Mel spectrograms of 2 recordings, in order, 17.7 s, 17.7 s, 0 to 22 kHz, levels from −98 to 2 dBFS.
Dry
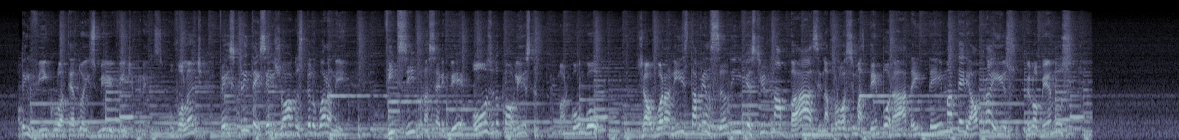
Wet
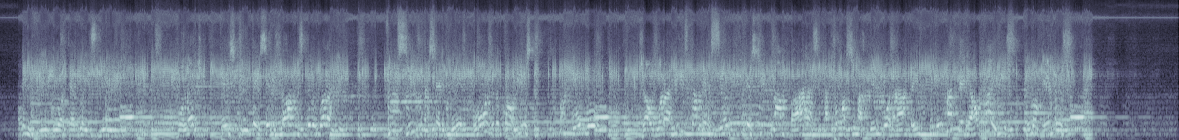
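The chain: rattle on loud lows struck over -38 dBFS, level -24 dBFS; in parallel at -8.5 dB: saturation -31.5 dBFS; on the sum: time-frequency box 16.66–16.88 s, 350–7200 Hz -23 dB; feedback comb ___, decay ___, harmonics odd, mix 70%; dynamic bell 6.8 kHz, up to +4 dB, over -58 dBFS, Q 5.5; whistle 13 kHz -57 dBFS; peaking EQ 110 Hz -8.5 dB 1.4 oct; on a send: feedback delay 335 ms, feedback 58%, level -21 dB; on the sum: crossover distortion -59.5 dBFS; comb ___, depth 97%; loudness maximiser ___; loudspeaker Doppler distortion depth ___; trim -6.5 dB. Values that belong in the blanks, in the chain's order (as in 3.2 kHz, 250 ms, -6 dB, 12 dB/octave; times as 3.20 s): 60 Hz, 0.16 s, 6.4 ms, +24.5 dB, 0.41 ms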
